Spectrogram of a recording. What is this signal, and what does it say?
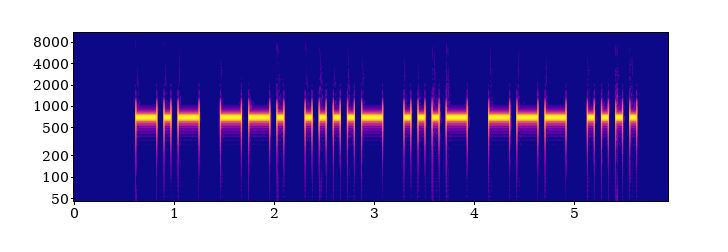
Morse code, heard as a keyed tone, about 17 wpm, 700 Hz. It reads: KG4VOH
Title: USA Call Signs - 6 Characters - Repeated 3x - 17wpm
